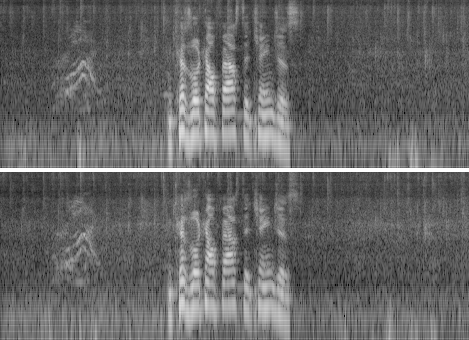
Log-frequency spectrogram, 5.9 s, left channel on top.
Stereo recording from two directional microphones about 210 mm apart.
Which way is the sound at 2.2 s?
20° left (ahead or behind).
